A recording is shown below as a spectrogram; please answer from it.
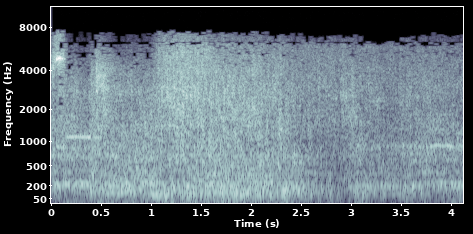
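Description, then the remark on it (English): The Titanic's hull cracking in two: a loud, sustained roaring crash with a deep rumbling boom underneath, filling several seconds without letup, overwhelming, with no voices. “The ship cracking in two.”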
